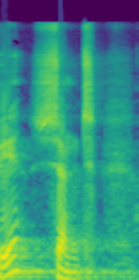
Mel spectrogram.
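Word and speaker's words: patient: तो इस रूल में देखिए आई ई है, तो यहां पे जो इसका प्रोनाउंस होगा बड़े स होगा पेशेंट।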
